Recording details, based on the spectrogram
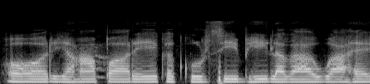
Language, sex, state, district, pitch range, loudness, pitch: Hindi, male, Jharkhand, Deoghar, 120-125 Hz, -15 LUFS, 125 Hz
